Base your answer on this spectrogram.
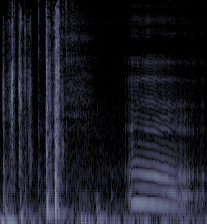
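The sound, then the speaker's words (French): A few quick clicking keystrokes on a computer keyboard while typing into Tor Browser, followed by a steady tonal sound that holds for under a second. “le problème, là, je viens de le taper avec Tor Browser.”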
